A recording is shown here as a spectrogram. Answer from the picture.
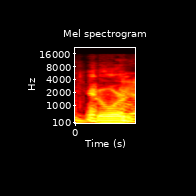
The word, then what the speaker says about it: Dort: Lou Dort. Yeah, Dort. – Yeah. – So it's like it rhymes with dork.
